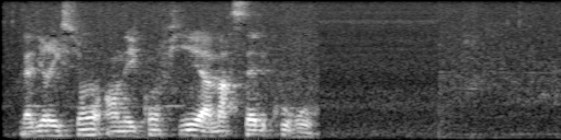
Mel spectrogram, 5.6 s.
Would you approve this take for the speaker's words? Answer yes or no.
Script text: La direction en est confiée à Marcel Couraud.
yes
